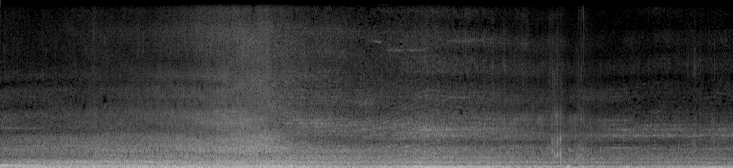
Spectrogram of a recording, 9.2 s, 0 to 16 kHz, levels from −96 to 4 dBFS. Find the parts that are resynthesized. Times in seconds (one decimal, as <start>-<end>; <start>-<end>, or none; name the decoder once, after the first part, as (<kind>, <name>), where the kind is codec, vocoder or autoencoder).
1.0-3.4 (vocoder, BigVGAN v2); 6.2-7.6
